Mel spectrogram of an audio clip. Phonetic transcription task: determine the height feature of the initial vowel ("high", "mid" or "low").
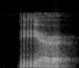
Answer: mid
